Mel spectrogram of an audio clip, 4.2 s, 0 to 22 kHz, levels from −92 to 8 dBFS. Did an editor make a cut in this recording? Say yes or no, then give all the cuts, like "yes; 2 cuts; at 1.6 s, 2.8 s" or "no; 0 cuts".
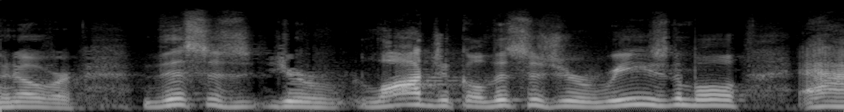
no; 0 cuts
